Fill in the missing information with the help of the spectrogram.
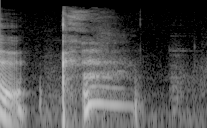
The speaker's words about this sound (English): Did you just fart?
